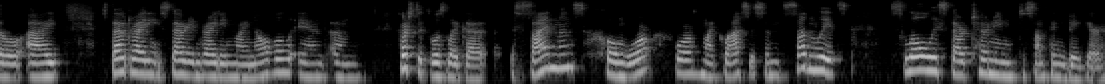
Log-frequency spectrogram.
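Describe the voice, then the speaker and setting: A woman with a Russian accent speaks at a moderate pace in a fairly low pitch, with ordinary pitch variation. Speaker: author. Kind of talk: interview. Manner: halting, many fillers.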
